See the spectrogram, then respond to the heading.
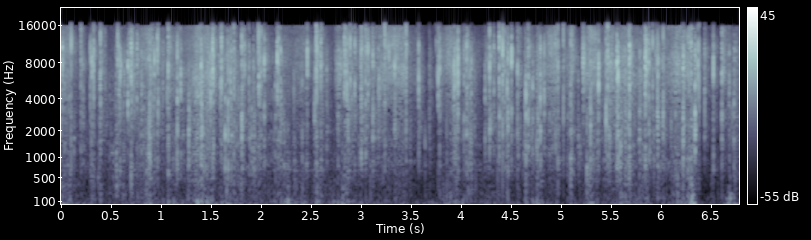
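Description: Gloved hands bend and crinkle a clear, hollow, inflated plastic air column cushion wrap close to the microphones. The result is a dense, continuous crackling and crinkling with a bright hiss and soft low thumps as the air columns flex, steady in level throughout.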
